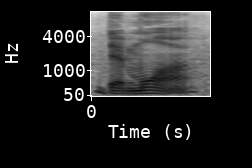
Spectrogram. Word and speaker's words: Des Moines: It's like I could forgive, like, okay, so technically it should be Des Moines, right?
